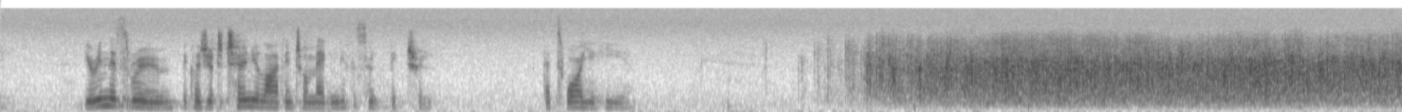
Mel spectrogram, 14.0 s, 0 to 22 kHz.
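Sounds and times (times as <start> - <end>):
crowd applauding: 8.0 - 14.0.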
